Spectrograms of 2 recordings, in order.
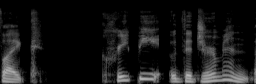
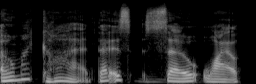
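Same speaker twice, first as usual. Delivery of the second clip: very slow, drawn-out, put-on Valley girl drawl. Imagining a Valley girl talking in a scary scene: put-on Valley girl voice. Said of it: "a Valley girl, like".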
